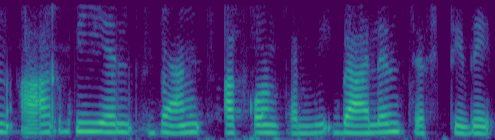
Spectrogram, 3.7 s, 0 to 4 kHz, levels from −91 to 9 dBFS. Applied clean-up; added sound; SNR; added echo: neural mask model DeepFilterNet 3.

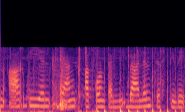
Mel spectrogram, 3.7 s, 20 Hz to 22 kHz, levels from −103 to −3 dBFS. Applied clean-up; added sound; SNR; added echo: none; Bird; 1 dB; none.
